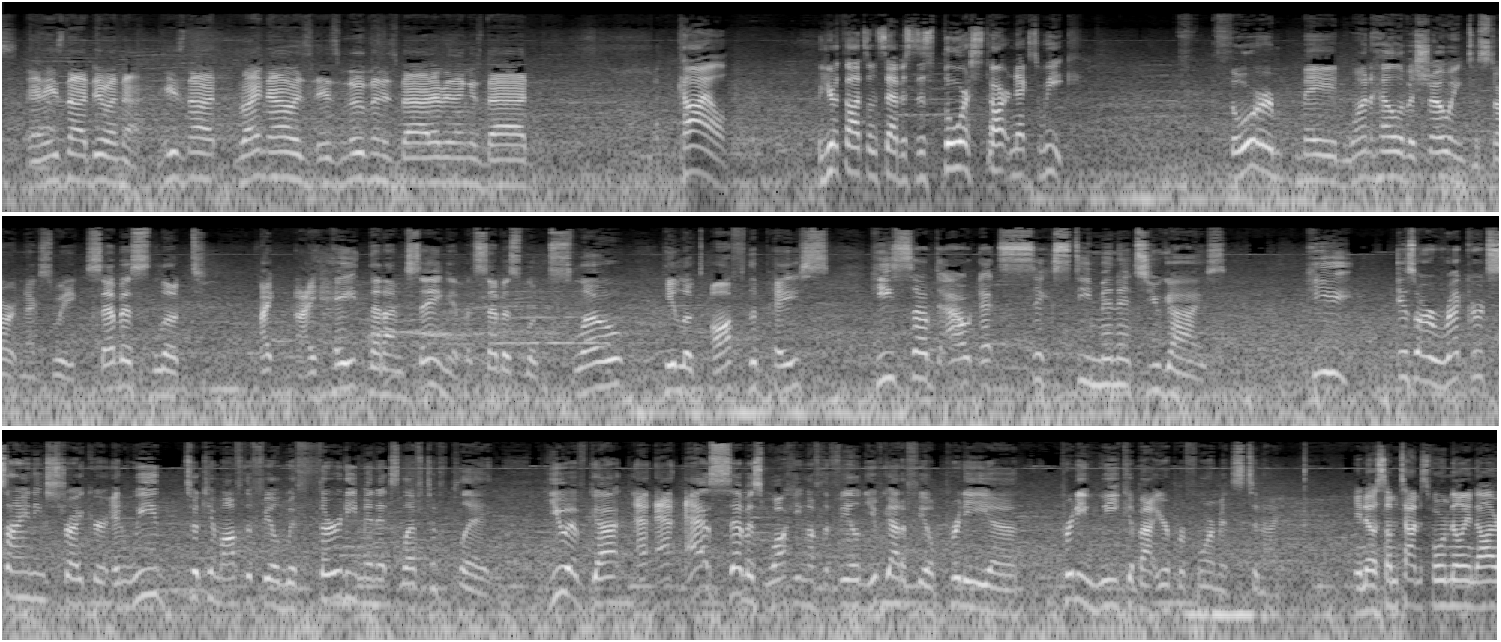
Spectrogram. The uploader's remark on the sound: Live from PNC Stadium.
